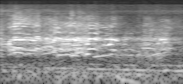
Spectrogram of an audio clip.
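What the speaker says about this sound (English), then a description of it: "Here's some ASMR of geese." A flock of geese honks continuously in overlapping calls, faint and distant, with no clear voices.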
